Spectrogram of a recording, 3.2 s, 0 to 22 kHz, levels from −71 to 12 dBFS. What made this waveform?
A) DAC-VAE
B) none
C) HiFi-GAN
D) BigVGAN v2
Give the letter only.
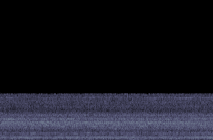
B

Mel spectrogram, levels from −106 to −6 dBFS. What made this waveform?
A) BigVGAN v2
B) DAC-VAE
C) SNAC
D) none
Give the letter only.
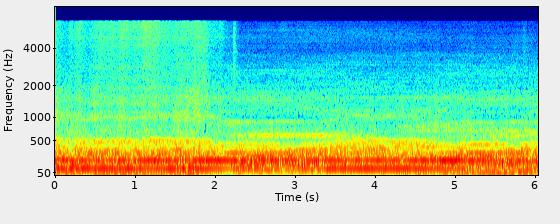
B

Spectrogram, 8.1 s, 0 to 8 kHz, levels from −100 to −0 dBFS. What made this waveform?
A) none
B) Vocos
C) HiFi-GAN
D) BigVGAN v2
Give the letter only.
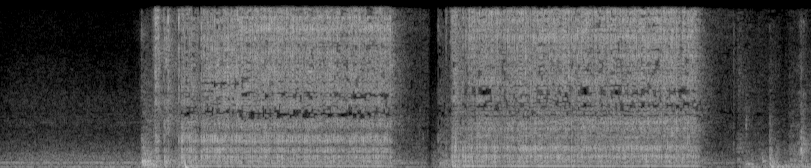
A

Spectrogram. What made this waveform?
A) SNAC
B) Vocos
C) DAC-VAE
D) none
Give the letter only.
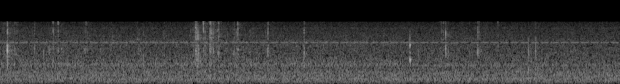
D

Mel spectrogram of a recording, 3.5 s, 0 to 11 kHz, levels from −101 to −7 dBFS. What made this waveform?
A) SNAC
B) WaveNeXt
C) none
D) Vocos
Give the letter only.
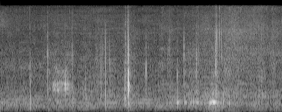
A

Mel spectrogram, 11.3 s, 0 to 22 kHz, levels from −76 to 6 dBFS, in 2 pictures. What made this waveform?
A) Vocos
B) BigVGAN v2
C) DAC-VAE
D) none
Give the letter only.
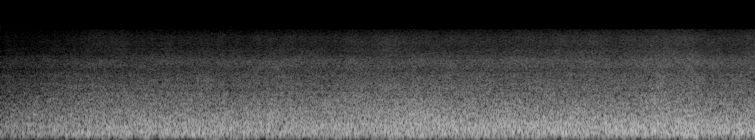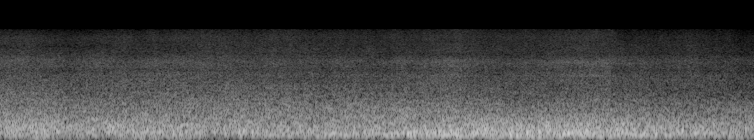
C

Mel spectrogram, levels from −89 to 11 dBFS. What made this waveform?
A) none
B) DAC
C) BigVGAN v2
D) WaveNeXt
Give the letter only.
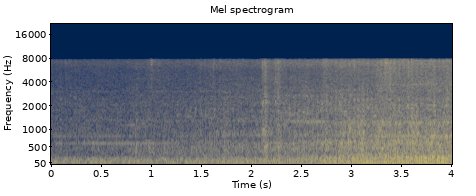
A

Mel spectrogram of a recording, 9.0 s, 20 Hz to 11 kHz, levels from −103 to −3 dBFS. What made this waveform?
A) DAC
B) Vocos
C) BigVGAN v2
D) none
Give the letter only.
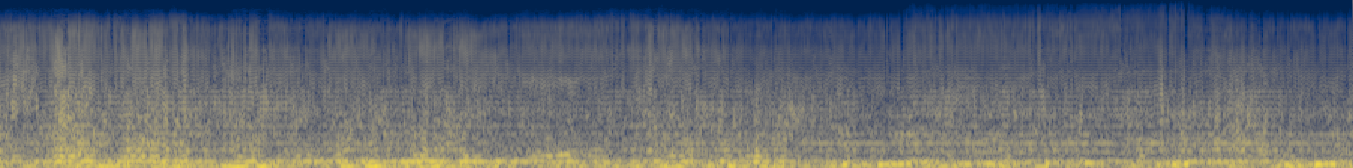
C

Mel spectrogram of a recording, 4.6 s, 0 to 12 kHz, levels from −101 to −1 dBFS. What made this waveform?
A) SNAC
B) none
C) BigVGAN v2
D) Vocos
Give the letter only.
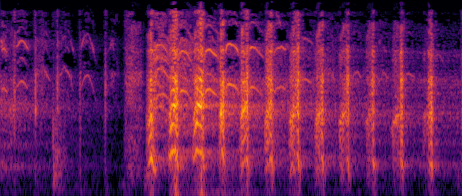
B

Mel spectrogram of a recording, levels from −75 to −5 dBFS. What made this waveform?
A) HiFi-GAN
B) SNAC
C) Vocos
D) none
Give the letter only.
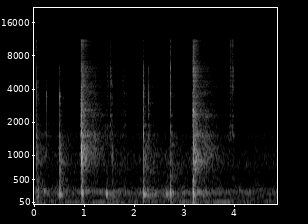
B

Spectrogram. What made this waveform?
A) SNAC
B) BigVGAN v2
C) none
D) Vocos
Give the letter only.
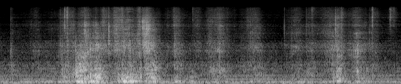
A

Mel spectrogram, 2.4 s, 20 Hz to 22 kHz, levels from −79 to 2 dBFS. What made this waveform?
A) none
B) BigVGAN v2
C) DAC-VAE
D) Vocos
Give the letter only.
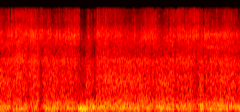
A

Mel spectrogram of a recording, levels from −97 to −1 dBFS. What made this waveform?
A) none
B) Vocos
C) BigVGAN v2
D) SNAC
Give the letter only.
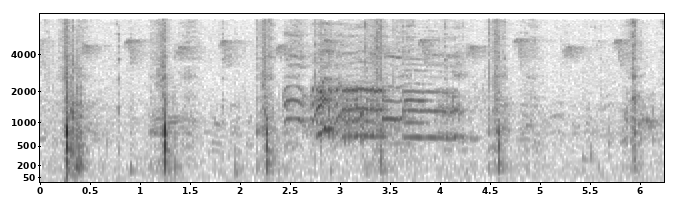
A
